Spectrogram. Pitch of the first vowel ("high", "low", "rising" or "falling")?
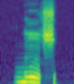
falling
